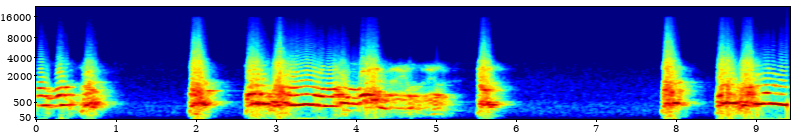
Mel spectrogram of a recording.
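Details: Siberian Husky barking at a man chasing his child down the street: loud, harsh barks in irregular bursts with drawn-out, wavering howl-like yelps between them, separated by short silences.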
